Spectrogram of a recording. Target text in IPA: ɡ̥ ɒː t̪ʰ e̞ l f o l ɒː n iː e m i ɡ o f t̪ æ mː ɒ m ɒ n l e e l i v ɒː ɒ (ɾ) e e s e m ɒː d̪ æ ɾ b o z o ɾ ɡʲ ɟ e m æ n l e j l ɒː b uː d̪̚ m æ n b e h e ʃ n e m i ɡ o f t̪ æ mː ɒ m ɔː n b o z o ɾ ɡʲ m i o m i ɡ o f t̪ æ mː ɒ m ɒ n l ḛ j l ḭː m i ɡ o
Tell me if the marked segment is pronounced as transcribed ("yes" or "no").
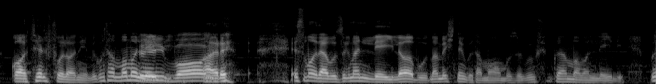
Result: yes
